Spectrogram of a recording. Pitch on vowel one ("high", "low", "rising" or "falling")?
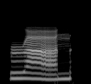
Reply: low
